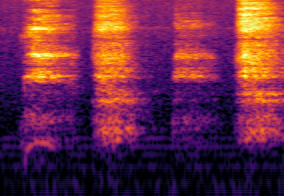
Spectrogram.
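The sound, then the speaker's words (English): Deep breaths before speaking: four long, breathy rushes of air in a slow, even rhythm, each loud and airy, with no talking between them. “So, hold on, let me give context. I just gotta breathe real quick.”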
